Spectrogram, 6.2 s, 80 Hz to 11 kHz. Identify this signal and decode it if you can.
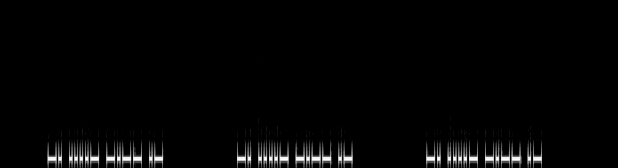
Morse code, heard as a keyed tone, about 44 wpm, 700 Hz. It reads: N4YA N4YA N4YA
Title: Easy Call Signs Repeated 3x - 45wpm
